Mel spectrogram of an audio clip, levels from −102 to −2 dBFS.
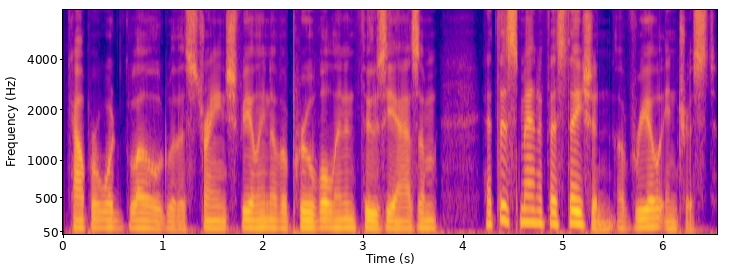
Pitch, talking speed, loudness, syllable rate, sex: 105 Hz, 145 wpm, -20 LUFS, 5.2 syllables/s, male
